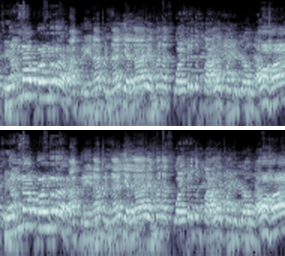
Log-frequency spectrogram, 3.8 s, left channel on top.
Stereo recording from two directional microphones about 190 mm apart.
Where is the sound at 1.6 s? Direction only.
10° left (ahead or behind).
